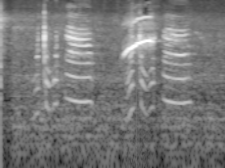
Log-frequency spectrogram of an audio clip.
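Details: Indian ringneck parrot speaking in steady nasal syllables, with short clipped sounds and a thin rising whistle between drawn-out word-like notes.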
